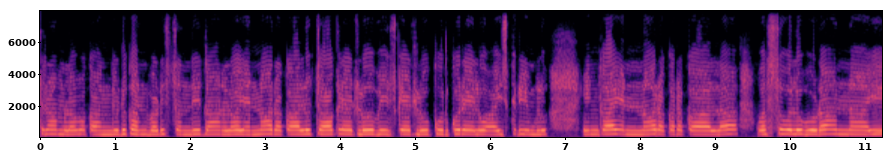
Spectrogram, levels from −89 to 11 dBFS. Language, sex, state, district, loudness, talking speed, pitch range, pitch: Telugu, female, Andhra Pradesh, Anantapur, -18 LUFS, 100 wpm, 255-270 Hz, 260 Hz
